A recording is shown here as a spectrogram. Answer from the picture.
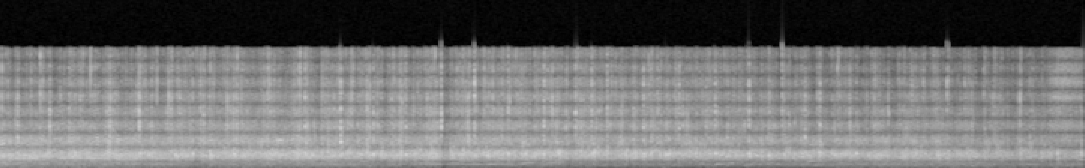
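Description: Live audience applauding: a long, steady burst of clapping that eases off slightly toward the end.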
